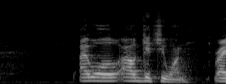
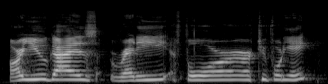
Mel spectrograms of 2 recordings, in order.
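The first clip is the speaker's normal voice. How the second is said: slow, drawn-out, louder hype question; hype call; 3 semitones higher, 4 dB louder, much slower than usual. Real, not acted. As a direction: stretch it out like an emcee. Opening call for the episode.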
